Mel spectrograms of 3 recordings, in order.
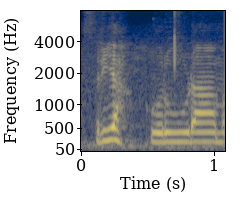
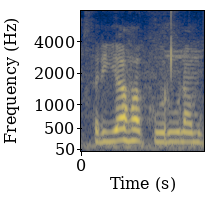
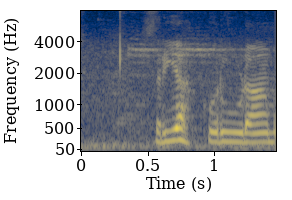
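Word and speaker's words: श्रियः कुरूणाम्: और जिह्वामूलीय का उच्चारण अर्ध विसर्ग की तरह होता है, यानी ऐसे पढ़ना चाहिए, श्रियः कुरूणाम अधिपस्य पालिनी, जो ऐसे श्रियः कुरूणाम गलत है, श्रियः कुरूणाम अधिपस्य पालिनी प्रजासवृत्तिम यमयुं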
